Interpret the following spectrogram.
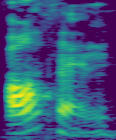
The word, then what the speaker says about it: often: didn't know whoa Oh often often so we don't put the T in there well if you from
